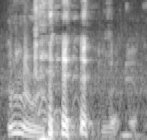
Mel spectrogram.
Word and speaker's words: Uluru: It's a Uluru.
